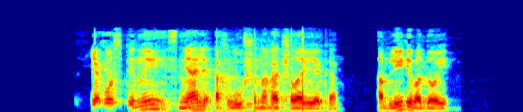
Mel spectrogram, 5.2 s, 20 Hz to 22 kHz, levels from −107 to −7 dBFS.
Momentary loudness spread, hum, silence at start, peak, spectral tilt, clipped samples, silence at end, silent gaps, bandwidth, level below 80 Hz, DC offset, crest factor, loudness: 9 LU; none; 0.9 s; -2 dBFS; -6 dB/octave; under 0.1%; 0.75 s; 3.67-3.75 s; 7.6 kHz; -56 dBFS; under 0.1%; 18 dB; -19 LUFS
